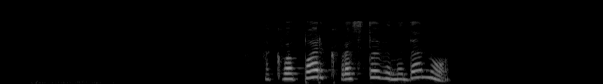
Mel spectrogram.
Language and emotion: Russian, positive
